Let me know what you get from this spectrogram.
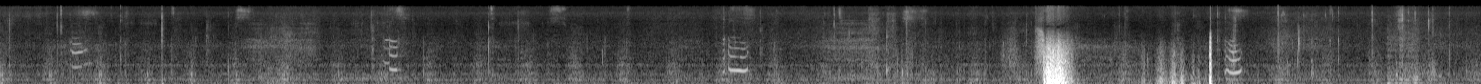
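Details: Newborn Grand Basset Griffon Vendéen puppies from one litter, only minutes old. Faint, high, thin squeaks and whimpers come every few seconds over a quiet room. One loud rustling bump comes late in the recording.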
